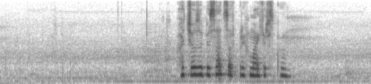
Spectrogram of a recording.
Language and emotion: Russian, neutral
